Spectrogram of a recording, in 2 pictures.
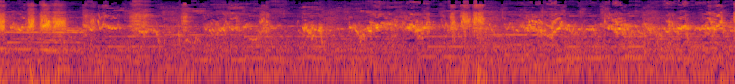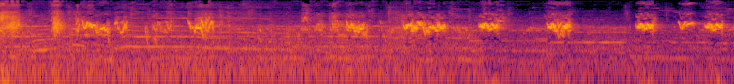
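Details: Happy budgerigar chirping: dense busy twittering and warbling with squeaky notes, ending in a run of short sharp chirps repeated about twice a second, several birds overlapping.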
